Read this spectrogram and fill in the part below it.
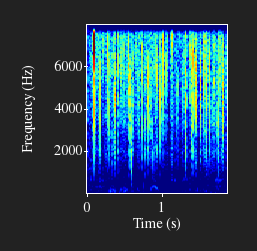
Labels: {"label": "biophony, cascading saw", "recorder": "SoundTrap 600 or HydroMoth"}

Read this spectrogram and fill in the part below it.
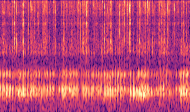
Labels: {"label": "ambient", "recorder": "HydroMoth"}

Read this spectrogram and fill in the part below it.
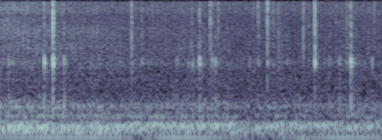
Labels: {"label": "anthrophony, boat engine", "recorder": "HydroMoth"}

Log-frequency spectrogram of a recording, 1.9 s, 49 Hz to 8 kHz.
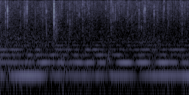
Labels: {"label": "biophony, midshipman", "recorder": "SoundTrap 500"}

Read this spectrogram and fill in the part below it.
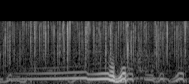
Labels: {"label": "biophony, cascading saw", "recorder": "SoundTrap 600 or HydroMoth"}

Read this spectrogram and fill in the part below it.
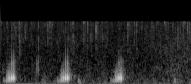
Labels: {"label": "biophony", "recorder": "SoundTrap 500"}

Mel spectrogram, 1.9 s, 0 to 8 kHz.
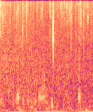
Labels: {"label": "biophony", "recorder": "SoundTrap 500"}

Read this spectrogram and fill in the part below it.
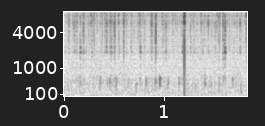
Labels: {"label": "ambient", "recorder": "HydroMoth"}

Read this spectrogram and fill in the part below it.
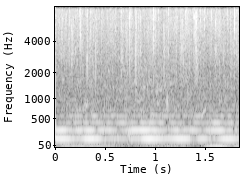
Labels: {"label": "biophony, midshipman", "recorder": "SoundTrap 500"}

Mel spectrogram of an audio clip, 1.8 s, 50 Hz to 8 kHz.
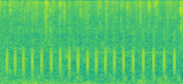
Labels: {"label": "biophony, rattle", "recorder": "SoundTrap 500"}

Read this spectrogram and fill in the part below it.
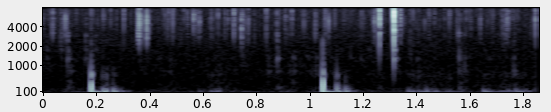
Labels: {"label": "biophony, double pulse", "recorder": "SoundTrap 300"}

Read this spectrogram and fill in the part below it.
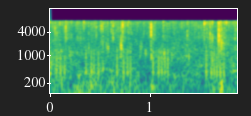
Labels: {"label": "biophony, rattle", "recorder": "SoundTrap 500"}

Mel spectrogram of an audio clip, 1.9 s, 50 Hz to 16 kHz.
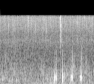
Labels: {"label": "biophony, squirrelfish (Holocentrus)", "recorder": "SoundTrap 300"}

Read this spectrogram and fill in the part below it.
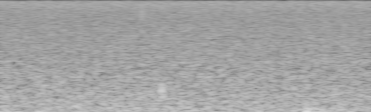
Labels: {"label": "ambient", "recorder": "HydroMoth"}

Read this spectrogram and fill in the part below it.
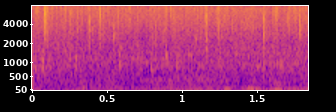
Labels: {"label": "biophony", "recorder": "SoundTrap 500"}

